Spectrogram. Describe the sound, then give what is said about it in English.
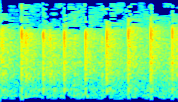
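An audience claps for the moms at a school gathering, about eight fairly even, rhythmic claps rising from a steady, soft wash of crowd noise. “Aren't you glad we have our moms here today? Why don't you guys give them a round of applause?”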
